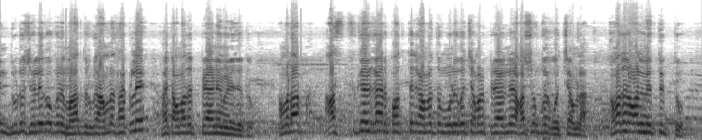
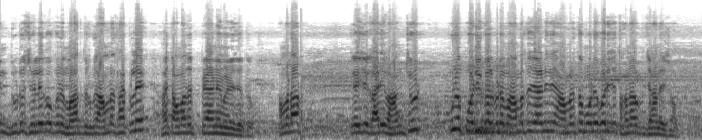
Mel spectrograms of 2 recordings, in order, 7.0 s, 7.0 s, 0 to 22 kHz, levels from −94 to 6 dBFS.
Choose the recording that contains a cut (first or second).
second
